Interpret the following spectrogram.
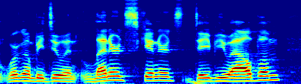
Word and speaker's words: Lynyrd Skynyrd: We're going to be doing Lynyrd Skynyrd's debut album, pronounced Lynyrd-Skynyrd, just in case you were wondering how that would be pronounced.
